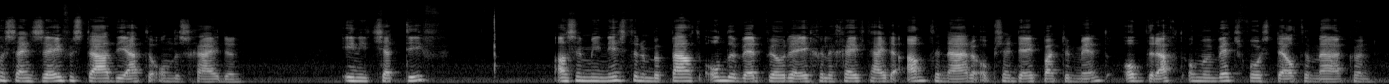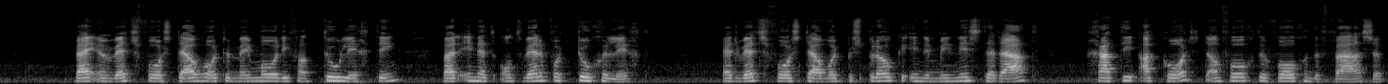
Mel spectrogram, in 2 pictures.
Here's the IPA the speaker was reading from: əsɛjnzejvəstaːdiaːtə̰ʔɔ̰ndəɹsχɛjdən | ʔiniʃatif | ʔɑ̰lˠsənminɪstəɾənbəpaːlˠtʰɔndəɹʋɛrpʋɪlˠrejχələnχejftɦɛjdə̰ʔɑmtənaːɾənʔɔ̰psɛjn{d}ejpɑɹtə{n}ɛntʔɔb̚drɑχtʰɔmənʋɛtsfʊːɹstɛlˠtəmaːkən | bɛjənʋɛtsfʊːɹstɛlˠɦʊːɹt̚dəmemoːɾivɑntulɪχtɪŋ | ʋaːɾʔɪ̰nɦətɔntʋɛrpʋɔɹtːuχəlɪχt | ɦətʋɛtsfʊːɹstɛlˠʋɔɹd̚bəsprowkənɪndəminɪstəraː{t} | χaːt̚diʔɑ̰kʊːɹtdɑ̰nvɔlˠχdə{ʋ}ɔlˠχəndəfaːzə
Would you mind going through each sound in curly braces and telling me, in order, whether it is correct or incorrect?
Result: correct, incorrect: m, correct, incorrect: v

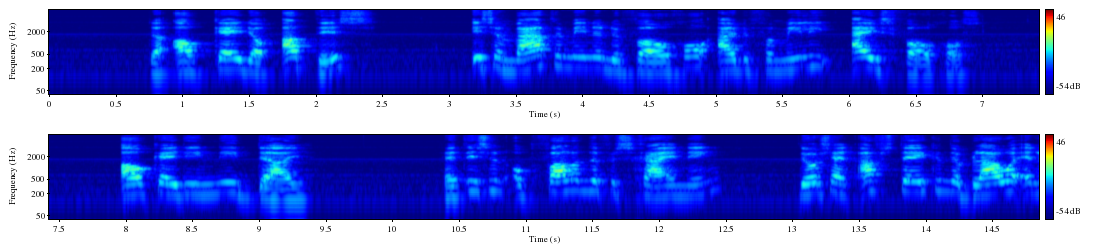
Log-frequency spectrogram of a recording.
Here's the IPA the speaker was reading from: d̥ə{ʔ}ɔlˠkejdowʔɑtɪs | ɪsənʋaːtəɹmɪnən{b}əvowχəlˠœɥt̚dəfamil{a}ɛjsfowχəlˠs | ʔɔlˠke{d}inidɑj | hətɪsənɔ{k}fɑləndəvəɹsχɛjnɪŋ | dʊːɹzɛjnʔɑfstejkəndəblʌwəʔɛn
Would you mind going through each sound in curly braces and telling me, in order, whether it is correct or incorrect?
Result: correct, incorrect: d, incorrect: i, correct, incorrect: p

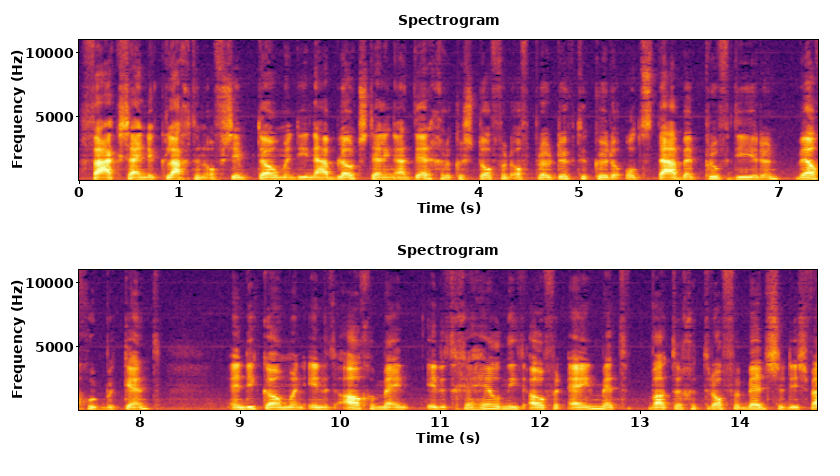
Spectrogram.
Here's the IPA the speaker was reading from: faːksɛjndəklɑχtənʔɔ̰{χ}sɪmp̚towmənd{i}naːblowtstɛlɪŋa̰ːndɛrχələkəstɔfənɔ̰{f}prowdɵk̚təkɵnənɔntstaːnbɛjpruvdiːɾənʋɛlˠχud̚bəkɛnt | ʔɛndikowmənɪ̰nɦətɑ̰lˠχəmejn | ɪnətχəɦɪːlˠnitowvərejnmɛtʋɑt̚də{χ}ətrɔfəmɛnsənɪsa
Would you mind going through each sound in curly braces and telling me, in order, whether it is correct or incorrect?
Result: incorrect: f, correct, correct, correct

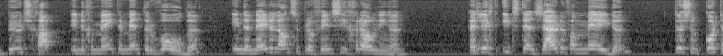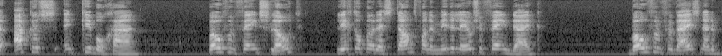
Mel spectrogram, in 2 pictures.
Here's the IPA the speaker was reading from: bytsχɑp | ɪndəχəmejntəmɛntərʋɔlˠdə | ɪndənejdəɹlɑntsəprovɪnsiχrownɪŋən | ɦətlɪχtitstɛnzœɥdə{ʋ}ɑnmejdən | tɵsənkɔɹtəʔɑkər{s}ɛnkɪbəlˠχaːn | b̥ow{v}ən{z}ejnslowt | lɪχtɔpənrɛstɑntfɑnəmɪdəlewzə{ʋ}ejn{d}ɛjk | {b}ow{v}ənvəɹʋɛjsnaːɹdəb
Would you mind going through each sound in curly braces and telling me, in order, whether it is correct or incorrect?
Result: incorrect: v, correct, correct, incorrect: v, incorrect: v, correct, correct, correct

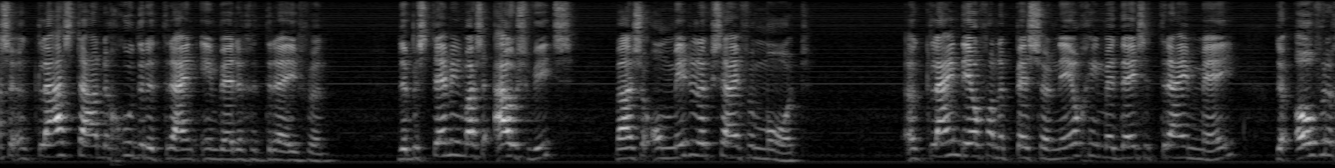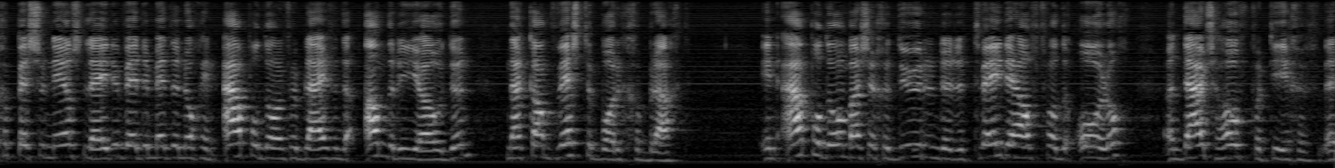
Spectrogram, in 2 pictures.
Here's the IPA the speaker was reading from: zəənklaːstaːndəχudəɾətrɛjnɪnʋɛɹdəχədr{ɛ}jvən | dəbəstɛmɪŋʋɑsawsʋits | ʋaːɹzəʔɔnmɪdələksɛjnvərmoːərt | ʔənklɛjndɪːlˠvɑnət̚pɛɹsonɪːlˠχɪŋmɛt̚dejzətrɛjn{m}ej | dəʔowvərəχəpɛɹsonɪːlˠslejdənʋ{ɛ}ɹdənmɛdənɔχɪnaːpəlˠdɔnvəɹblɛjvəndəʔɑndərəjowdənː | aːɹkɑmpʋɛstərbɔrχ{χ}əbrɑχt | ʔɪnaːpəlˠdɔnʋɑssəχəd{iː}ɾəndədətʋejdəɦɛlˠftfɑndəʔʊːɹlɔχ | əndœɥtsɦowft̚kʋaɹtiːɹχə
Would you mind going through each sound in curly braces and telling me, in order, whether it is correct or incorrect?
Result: incorrect: e, correct, correct, correct, incorrect: yː

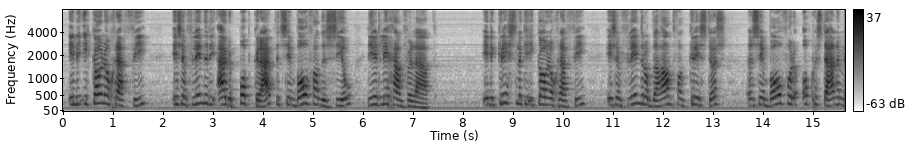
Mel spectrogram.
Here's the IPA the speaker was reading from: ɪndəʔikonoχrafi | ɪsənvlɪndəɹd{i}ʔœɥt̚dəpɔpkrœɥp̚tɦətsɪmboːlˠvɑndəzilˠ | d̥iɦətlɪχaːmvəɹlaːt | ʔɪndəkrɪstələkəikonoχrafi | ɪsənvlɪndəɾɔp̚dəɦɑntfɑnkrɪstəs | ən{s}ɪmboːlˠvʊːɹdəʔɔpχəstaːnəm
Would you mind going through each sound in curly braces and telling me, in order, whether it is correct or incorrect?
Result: correct, correct

